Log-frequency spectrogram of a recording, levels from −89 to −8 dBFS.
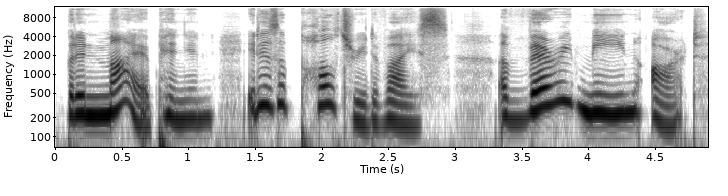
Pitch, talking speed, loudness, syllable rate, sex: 230 Hz, 160 wpm, -18 LUFS, 4.7 syllables/s, female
